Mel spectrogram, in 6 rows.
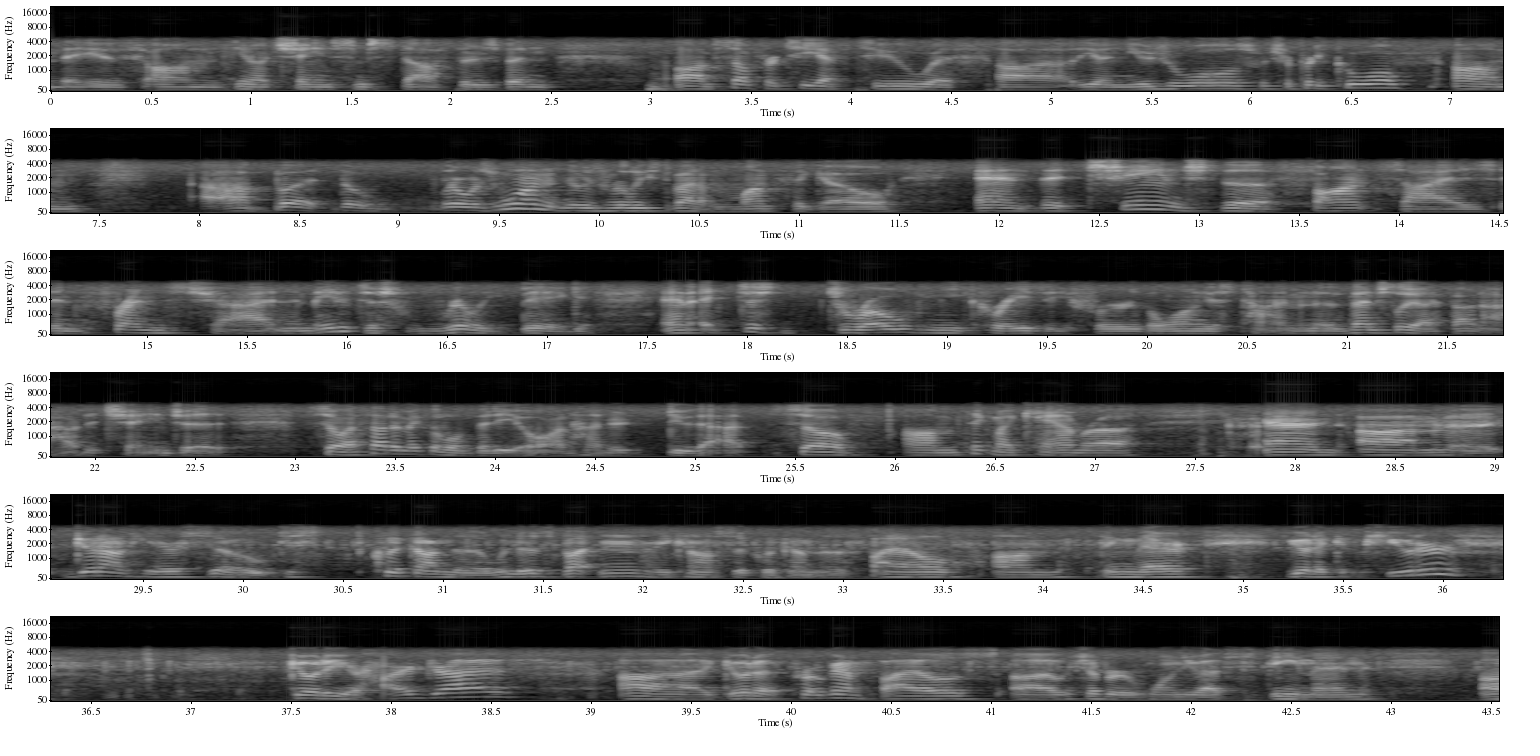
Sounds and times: Speech: 0.0 - 36.4, 37.5 - 43.5.

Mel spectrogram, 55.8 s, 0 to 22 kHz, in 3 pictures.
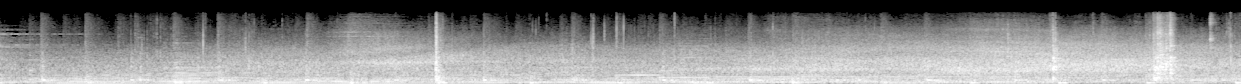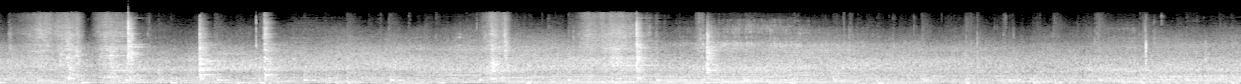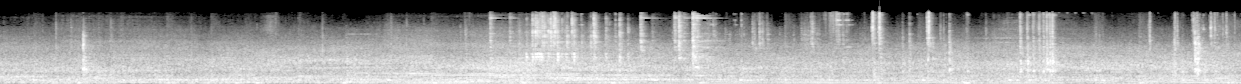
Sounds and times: Music: 0.0 - 55.8.

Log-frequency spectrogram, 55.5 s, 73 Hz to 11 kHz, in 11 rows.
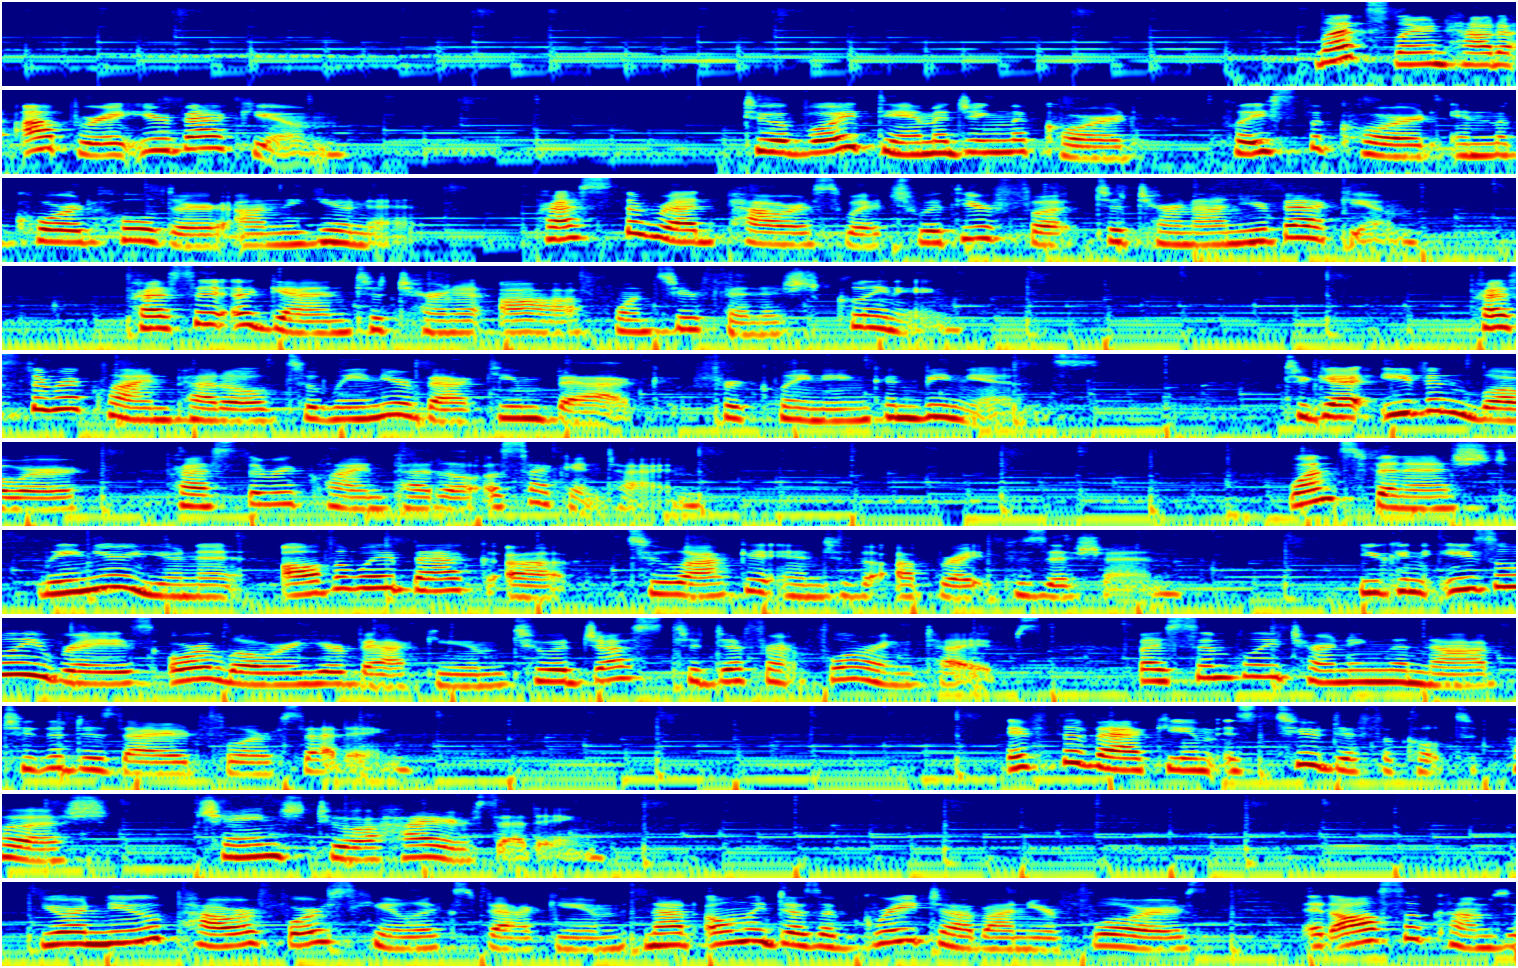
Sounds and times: Music: 0.0 - 55.5
Speech: 4.4 - 6.2, 7.5 - 14.8, 15.6 - 18.4, 20.0 - 23.8, 24.5 - 27.6, 29.5 - 34.2, 34.8 - 41.8, 43.8 - 47.4, 50.6 - 55.5.

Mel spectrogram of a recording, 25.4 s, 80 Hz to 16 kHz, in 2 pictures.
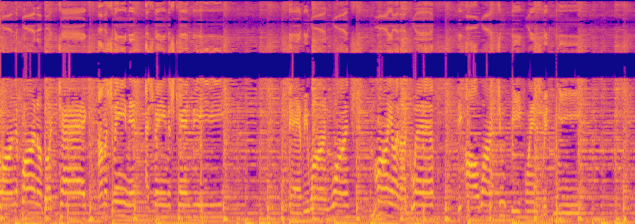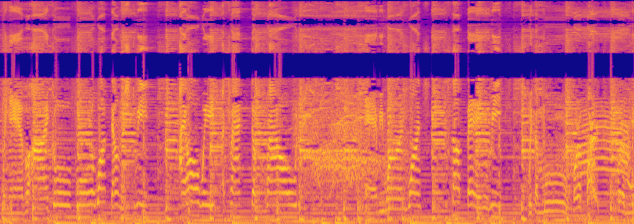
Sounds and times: Music: 0.0 - 25.3.

